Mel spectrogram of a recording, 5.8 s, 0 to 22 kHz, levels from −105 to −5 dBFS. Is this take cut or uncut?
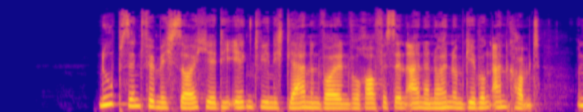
uncut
